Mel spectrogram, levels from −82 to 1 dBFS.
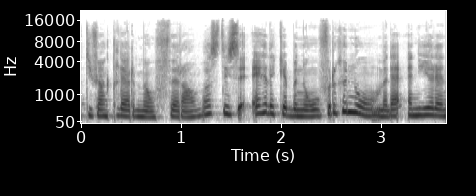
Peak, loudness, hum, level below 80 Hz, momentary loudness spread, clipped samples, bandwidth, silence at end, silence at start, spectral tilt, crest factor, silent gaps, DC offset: -6 dBFS; -22 LUFS; none; -66 dBFS; 5 LU; under 0.1%; 16.5 kHz; 0 s; 0 s; -5 dB/octave; 16 dB; none; under 0.1%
